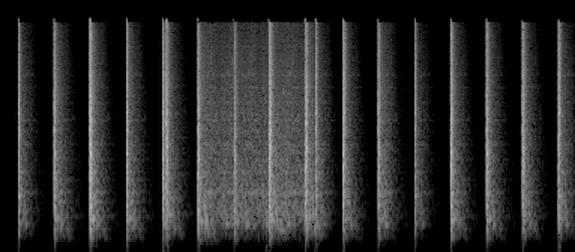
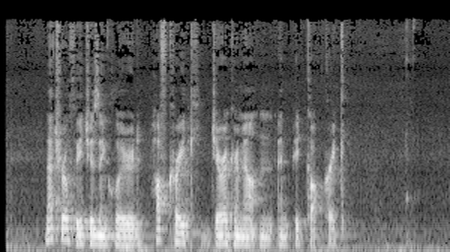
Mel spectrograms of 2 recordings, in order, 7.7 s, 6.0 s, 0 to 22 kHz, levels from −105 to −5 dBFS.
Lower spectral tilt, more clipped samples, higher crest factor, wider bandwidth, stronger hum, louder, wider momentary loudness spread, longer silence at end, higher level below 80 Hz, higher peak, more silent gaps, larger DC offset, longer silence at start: second, 3 dB/octave vs -6.5 dB/octave; neither; first, 30 dB vs 16 dB; about the same, 17 kHz vs 17 kHz; neither; second, -34 LUFS vs -17 LUFS; first, 11 LU vs 8 LU; about the same, 0.15 s vs 0.15 s; second, under -90 dBFS vs -38 dBFS; second, -8 dBFS vs 0 dBFS; neither; neither; first, 0.25 s vs 0.1 s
